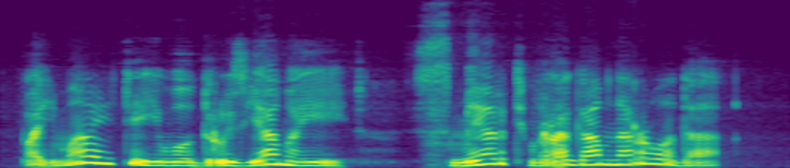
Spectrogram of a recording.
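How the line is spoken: Shout. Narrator (Russian): Уиса крикнуть

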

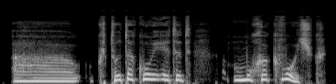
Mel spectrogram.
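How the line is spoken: Timid question. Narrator (Russian): робко спрашивает Артур

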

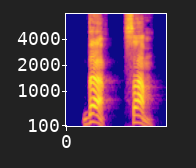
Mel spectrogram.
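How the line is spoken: Deliberately loud. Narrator (Russian): сказал громко Гарри, так, чтобы и Каркаров его услышал

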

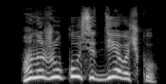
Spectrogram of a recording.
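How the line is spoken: Shout. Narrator (Russian): крикнул Чик

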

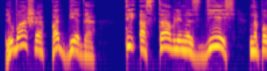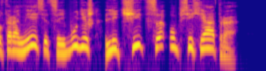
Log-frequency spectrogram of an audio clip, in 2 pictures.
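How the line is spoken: Shouting. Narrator (Russian): закричала

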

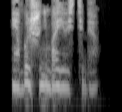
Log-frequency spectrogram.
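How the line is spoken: Whisper. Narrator (Russian): прошептала Оникс

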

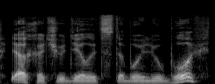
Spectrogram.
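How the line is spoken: Quiet. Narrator (Russian): так же тихо добавила Ирина

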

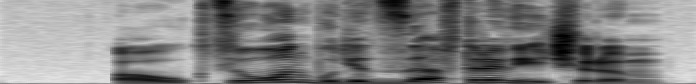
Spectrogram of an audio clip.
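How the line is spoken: Stern, curt. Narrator (Russian): Строго отрезал Юрбек

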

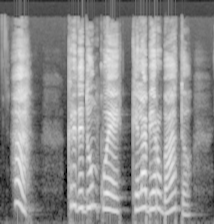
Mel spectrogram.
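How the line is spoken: Exclaimed. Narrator (Italian): esclamò Nils

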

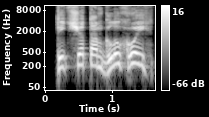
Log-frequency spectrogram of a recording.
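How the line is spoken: Yell. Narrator (Russian): заорала в него Клава

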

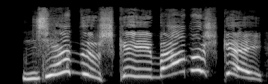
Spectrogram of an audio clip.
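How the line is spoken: Shrill shriek. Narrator (Russian): взвизгнула она

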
